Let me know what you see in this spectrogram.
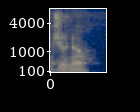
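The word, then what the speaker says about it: Juneau: get very close to, um, how do you pronounce it? Juno. It's Juno.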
